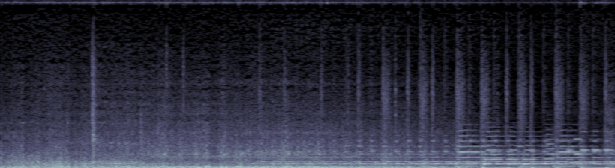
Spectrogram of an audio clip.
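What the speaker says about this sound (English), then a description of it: "Here we see the same train pulling empties through the mine." A Monongahela Railway freight train pulls empty cars through a mine, a continuous rumble of rolling wheels and rattling wagons with sharp metallic clanks and squeals building toward the end.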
